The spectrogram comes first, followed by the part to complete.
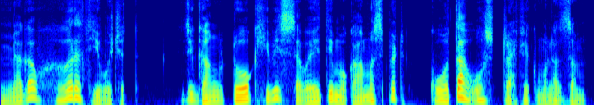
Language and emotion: Kashmiri, surprised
